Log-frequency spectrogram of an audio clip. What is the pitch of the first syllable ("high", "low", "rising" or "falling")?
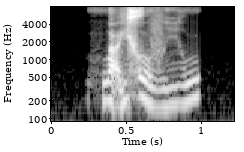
rising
